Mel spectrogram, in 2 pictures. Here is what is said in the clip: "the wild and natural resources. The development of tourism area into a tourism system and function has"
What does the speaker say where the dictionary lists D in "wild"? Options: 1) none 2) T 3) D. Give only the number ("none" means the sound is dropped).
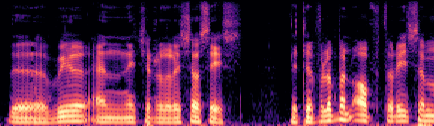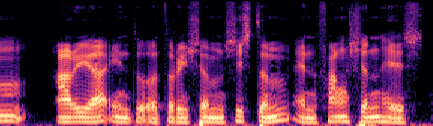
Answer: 1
